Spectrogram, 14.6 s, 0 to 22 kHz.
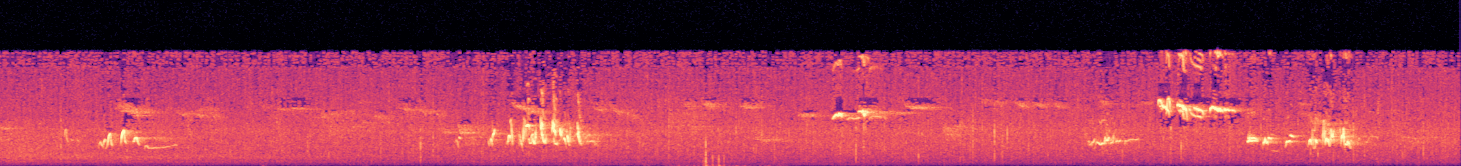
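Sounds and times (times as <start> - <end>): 
background hiss: 0.0 - 14.6
European robin Erithacus rubecula singing: 0.6 - 2.1, 4.5 - 6.3, 7.1 - 9.6, 10.9 - 13.8.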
